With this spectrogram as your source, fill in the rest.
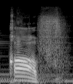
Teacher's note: زبان کا پچھلا حصہ اور کوا مل کر ہوا کو روکتے ہیں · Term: لہاتی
